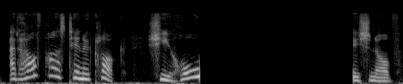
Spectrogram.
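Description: At 2.00 s the speech cuts off abruptly in an audio dropout to silence, returning at 3.53 s; about 1.54 s is lost. The input was likely interrupted while silence kept being written, so the waveform goes flat and the spectrogram shows a blank gap with no room tone.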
